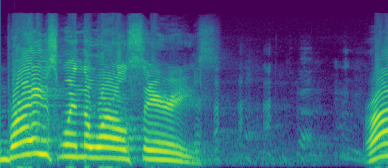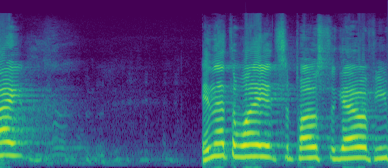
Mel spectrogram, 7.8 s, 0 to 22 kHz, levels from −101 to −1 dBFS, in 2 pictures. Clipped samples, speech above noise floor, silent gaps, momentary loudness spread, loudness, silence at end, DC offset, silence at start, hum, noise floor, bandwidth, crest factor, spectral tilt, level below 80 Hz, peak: under 0.1%; 46 dB; none; 8 LU; -11 LUFS; 0 s; under 0.1%; 0 s; none; -57 dBFS; 14.5 kHz; 12 dB; -4.5 dB/octave; -56 dBFS; 0 dBFS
